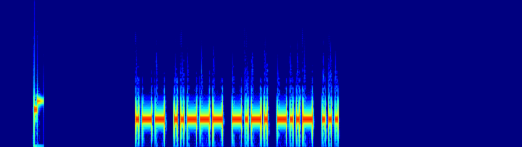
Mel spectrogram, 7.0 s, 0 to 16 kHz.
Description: Morse code, heard as a keyed tone, about 29 wpm, 700 Hz. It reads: W2CXS
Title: Code Groups - 5 Letter:Numbers - 28wpm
